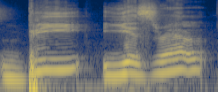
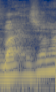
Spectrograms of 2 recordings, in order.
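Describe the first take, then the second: First: The first part sounds like 'bee'. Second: The first part sounds like 'bye'. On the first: "wasn't this Be Israel?" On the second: "I hear them pronounce it as By Israel"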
